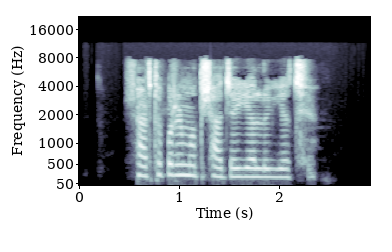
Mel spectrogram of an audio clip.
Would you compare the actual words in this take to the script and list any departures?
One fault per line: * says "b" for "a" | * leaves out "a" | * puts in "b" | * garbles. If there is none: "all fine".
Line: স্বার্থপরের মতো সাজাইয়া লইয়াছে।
all fine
